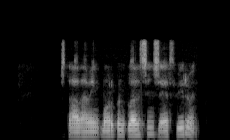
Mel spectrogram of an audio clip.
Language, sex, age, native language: Icelandic, male, 30-39, Icelandic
